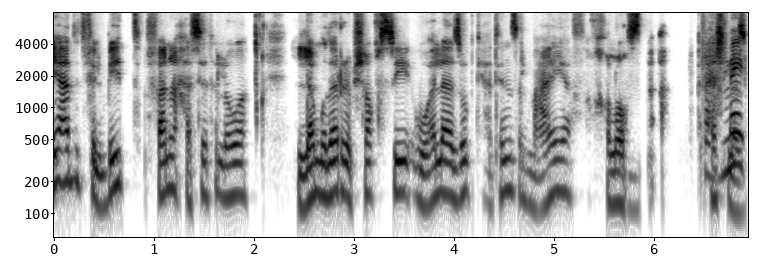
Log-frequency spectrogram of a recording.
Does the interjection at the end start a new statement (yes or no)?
yes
